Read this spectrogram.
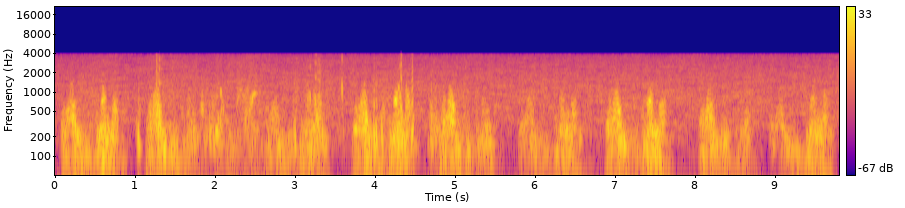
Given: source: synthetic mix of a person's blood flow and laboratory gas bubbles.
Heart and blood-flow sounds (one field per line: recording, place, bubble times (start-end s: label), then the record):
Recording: Doppler ultrasound of blood flow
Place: precordium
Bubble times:
0.99-1.09 s: bubbles
1.17-1.38 s: bubbles
1.80-2.15 s: bubbles
2.25-2.54 s: bubbles
2.96-3.04 s: bubbles
3.15-3.43 s: bubbles
3.56-3.62 s: bubbles
3.94-4.51 s: bubbles
4.64-4.87 s: bubbles
From the record:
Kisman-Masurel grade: 232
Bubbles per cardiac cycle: several, 3 to 8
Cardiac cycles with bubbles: 50 to 99%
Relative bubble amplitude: moderate (0.250 to 0.450)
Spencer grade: 3 (all of the cardiac periods contain showers or single bubble signals, but not dominating or overriding the cardiac motion signals)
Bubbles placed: only in the low amplitude regions of the cardiac cycle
